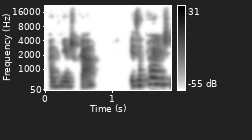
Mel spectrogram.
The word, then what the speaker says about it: Agnieszka: The first one is the SZ letter combination, which in Polish is actually pronounced like the English sound for SH. So think about the sound in the word shoe or shop. So the SZ in Polish is sh. So my name is not Agnieszka, but it's Agnieszka.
